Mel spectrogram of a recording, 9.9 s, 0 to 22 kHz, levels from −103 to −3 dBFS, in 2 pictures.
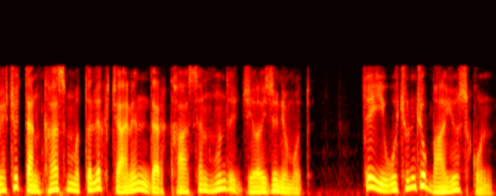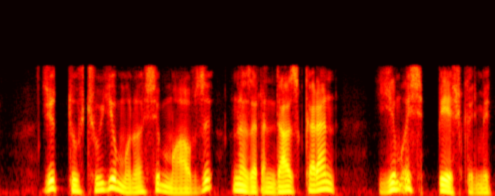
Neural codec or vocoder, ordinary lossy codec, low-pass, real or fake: codec, 16 kHz, 8 kbps, FunCodec, trained on Chinese and English, 25 frames a second; none; 5.4 kHz; fake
